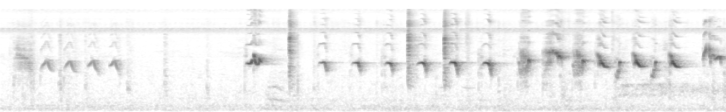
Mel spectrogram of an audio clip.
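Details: Greater green leafbird's ngetrok song, offered as a lure: four quick hooked whistles, a pause, then a long evenly paced series of short downslurred notes, about three a second, becoming louder and more varied.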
